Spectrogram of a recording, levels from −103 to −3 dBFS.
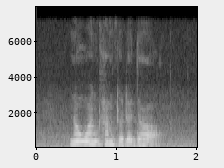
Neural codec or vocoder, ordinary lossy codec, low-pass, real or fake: none; none; 7.2 kHz; real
